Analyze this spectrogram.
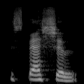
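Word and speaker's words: special: ओ यू D cloud P का अगला rule है पी के बाद आई ए या आई ओ आए तो सी का उच्चारण श होता है जैसे एस ओ सी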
